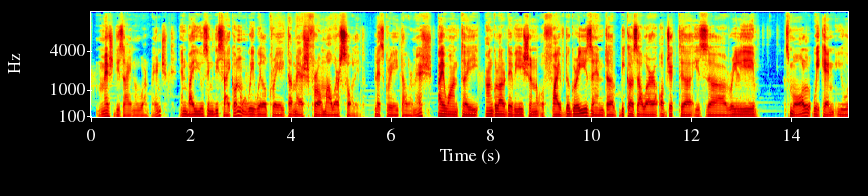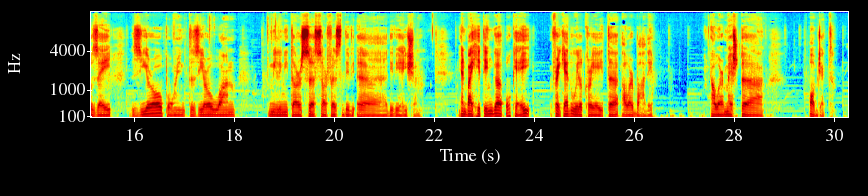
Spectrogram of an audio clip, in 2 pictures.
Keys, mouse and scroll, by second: 0.8-1.6 drag, 5.6 click, 14.9-16.1 drag, 16.0 0, 17.2 0, 17.5 1, 18.6 m, 23.4 click, 25.6 click.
